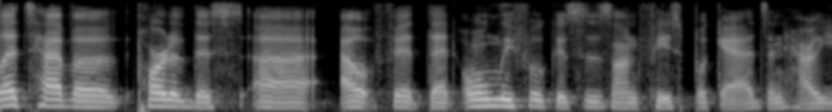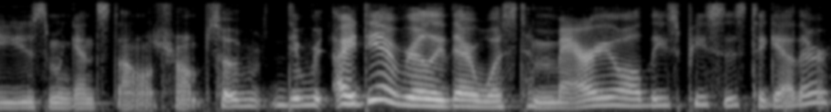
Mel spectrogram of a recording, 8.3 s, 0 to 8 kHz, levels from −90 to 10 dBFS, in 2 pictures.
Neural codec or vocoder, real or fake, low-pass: none; real; 7.2 kHz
